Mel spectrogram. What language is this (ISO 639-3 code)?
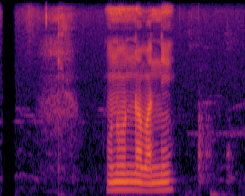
nep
